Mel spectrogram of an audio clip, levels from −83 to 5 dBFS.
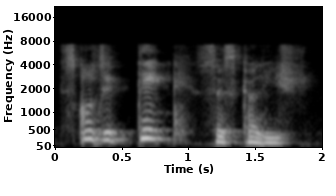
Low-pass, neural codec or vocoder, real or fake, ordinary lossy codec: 7.2 kHz; codec, 16 kHz, 2 kbps, FreqCodec, larger model; fake; none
